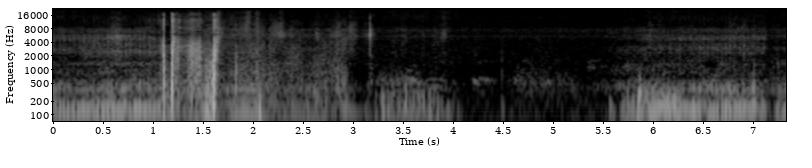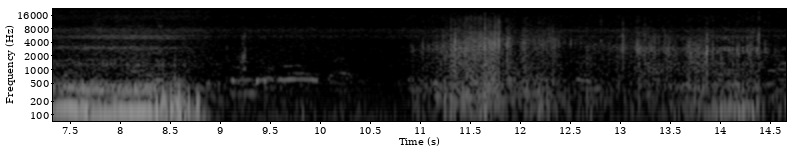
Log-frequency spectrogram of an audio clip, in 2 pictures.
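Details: Deep, throaty snoring from Dezo, a sleeping Lurcher, comes in drawn-out rumbling bursts several seconds long, separated by near-silent pauses. A few sharp clicking sounds occur early on.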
